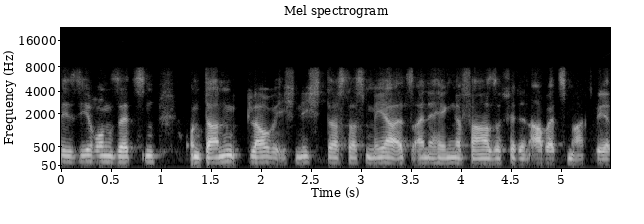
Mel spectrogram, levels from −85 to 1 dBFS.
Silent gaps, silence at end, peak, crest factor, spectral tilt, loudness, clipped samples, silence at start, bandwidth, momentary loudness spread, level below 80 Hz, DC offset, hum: none; 0 s; -4 dBFS; 20 dB; -5.5 dB/octave; -25 LUFS; under 0.1%; 0 s; 8 kHz; 8 LU; -60 dBFS; under 0.1%; none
